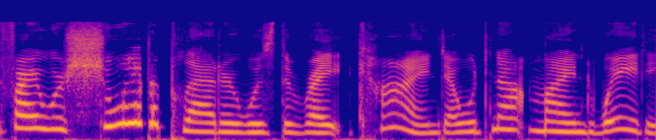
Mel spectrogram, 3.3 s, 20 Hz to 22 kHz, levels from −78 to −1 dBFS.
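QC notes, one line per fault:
No technical faults are audible at any point in the signal.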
